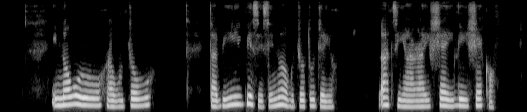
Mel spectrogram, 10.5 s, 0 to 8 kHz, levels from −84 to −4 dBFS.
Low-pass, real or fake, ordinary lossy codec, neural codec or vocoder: none; fake; none; codec, 16 kHz, 4.8 kbps, FACodec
